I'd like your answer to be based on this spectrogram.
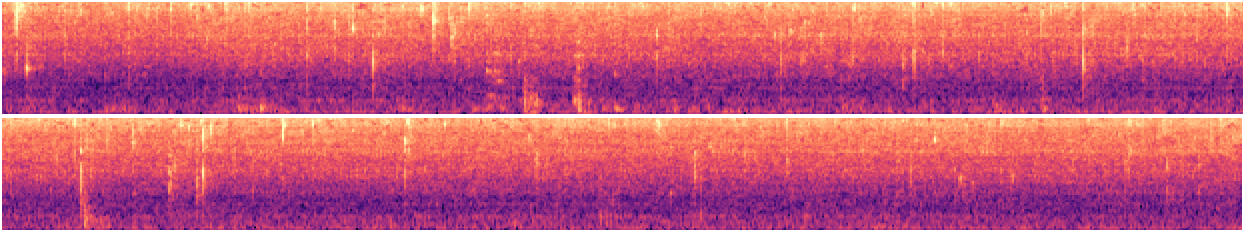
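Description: Salt cod fritters frying in hot oil, giving a steady, fine sizzle with scattered sharp pops and crackles throughout.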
